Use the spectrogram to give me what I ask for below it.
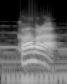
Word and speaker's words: Kuwabara: It's because, like, in the dub, they say Kuwabara, but, like, in the original, it's like Kuwabara, you know? It's like even emphasis.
